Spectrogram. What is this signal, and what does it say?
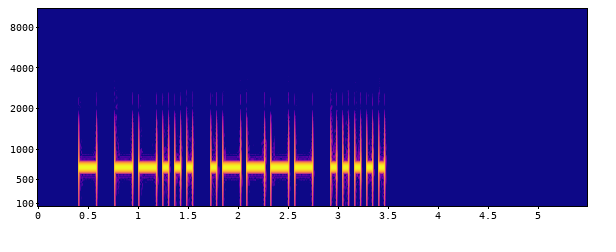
Morse code, heard as a keyed tone, about 20 wpm, 700 Hz. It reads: T715
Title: Numbers - Contest Style - 4-Digit 20wpm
